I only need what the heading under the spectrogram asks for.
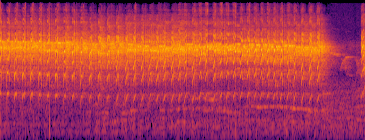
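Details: Long-tailed shrike singing a song filled with imitations of lovebird, sparrow and grasshopper: a rapid, continuous, high-pitched scratchy chatter of densely repeated short notes, steady and loud for over six seconds, then stopping abruptly in a quiet room.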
